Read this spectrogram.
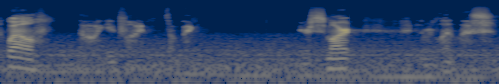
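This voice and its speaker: A man playing a tender, sheepish, bookish mafia boyfriend in an ASMR roleplay, speaking softly and hesitantly as if on a phone call, often dropping to a whisper. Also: mid-range voice, expressive, slow, slight background noise, full character voice. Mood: fond, playful. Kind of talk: ASMR roleplay voice acting, intimate phone voicemails.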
